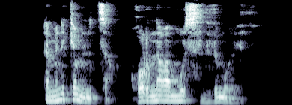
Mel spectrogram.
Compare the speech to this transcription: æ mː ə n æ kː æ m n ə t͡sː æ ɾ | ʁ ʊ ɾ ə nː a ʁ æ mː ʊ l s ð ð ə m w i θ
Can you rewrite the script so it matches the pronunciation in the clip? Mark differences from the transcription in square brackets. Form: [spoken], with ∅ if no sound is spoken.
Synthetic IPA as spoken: æ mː ə n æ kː æ m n ə t͡sː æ [∅] | ʁ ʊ ɾ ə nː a ʁ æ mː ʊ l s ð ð ə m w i θ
